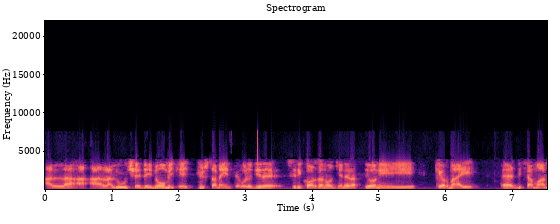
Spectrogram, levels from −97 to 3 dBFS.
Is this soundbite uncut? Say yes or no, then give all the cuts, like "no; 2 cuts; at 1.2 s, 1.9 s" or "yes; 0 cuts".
yes; 0 cuts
